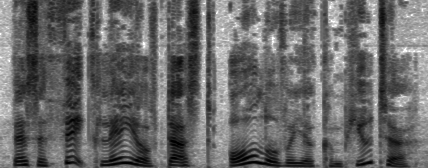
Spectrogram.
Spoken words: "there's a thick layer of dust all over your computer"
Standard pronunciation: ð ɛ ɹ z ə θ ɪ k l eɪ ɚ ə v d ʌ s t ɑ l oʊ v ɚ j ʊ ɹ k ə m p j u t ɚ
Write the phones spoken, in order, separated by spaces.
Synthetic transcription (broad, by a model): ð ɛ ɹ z ə θ ɪ k l eɪ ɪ ə v d ʌ s t ɑ l oʊ v ɚ j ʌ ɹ k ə m p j u t ɚ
